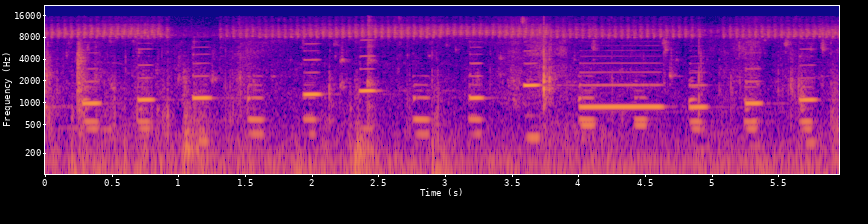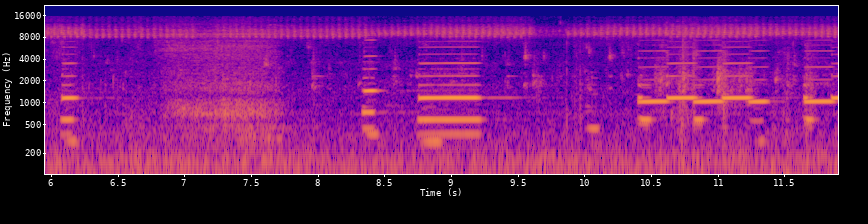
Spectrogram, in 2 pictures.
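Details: Soft instrumental music of clear, sustained keyboard-like notes in short phrases, with a steady high hiss and no animal voice.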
